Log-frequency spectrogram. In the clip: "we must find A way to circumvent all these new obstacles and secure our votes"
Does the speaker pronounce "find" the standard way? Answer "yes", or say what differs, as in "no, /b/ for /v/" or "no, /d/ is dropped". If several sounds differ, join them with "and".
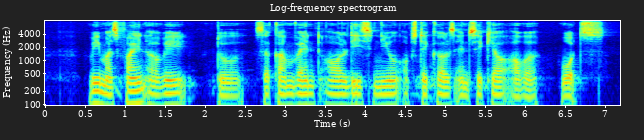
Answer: yes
